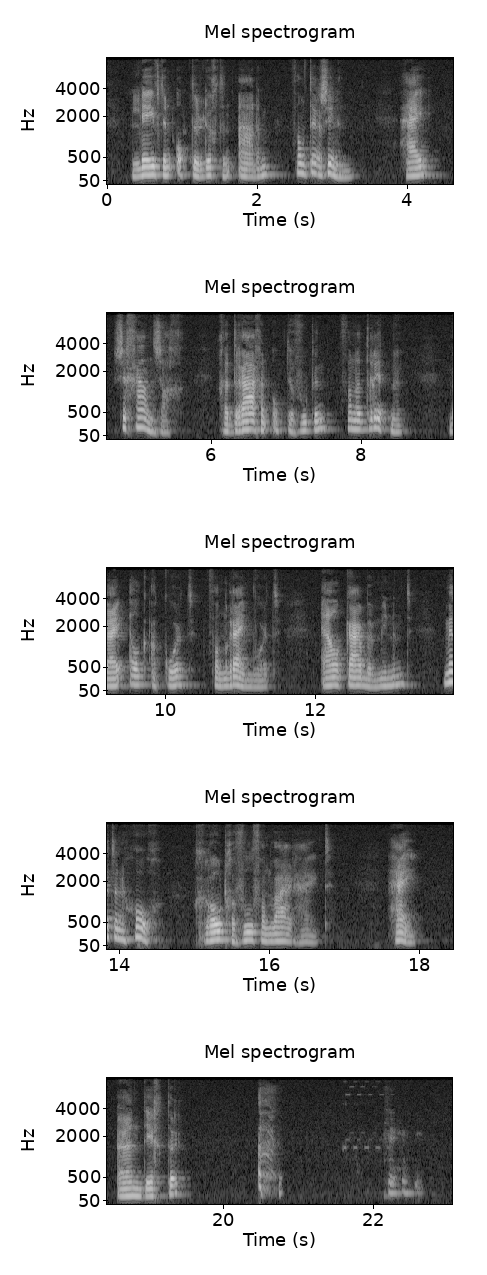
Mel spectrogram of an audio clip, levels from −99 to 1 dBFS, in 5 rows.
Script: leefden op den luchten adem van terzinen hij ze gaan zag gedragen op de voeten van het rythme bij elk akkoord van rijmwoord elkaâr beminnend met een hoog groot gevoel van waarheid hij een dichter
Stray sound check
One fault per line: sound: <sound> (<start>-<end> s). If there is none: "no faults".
sound: throat clearing (20.5-20.8 s)
sound: laugh (21.6-22.7 s)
